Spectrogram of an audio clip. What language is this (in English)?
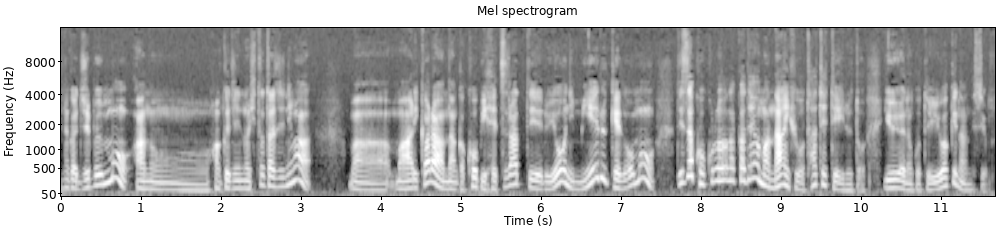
Japanese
